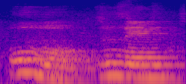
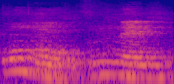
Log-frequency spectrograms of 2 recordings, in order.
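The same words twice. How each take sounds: First: Umunnem again, drawn out slowly with the final M kept clear; repeated slowly. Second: Umunnem said slowly, each syllable drawn out, ending on a clear M; slow Igbo model. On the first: Teacher repeating the word for students, slow and clear. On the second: Teacher drilling the class on a new word, slowly. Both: Shown as a demonstration. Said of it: "There's a difference between umunne and umunnem".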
